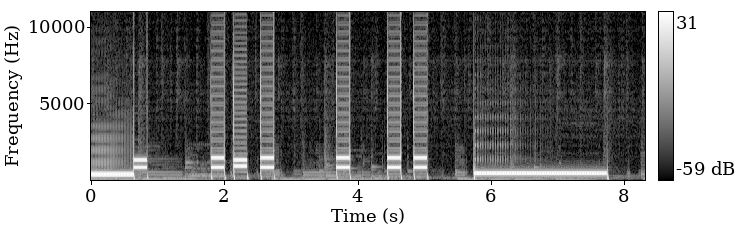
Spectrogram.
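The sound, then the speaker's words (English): A steady telephone dial tone, then a quick series of touch-tone keypad beeps in uneven bursts, followed by a long, loud ringback tone as a call from the Y100 radio show goes through. No voices. “So let's get Tyler on the phone and see what the deal is.”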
